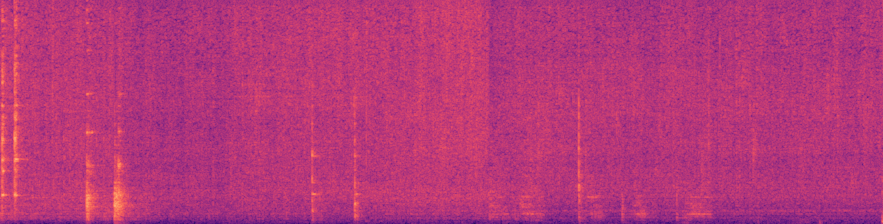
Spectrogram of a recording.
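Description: Food fries in a pan over high heat with a steady soft sizzle. Sharp clinks and scrapes of a utensil stir and flip the food at intervals, with no voices.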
